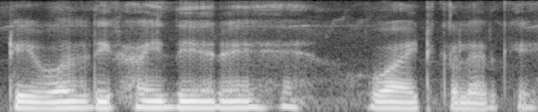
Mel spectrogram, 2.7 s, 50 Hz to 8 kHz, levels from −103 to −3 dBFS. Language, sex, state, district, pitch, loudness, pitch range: Hindi, male, Himachal Pradesh, Shimla, 130 Hz, -15 LUFS, 120-130 Hz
